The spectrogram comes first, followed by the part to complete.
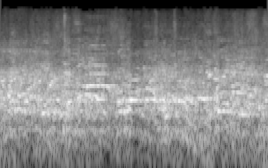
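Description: Loud chatter of many voices talking over one another, with no music playing.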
